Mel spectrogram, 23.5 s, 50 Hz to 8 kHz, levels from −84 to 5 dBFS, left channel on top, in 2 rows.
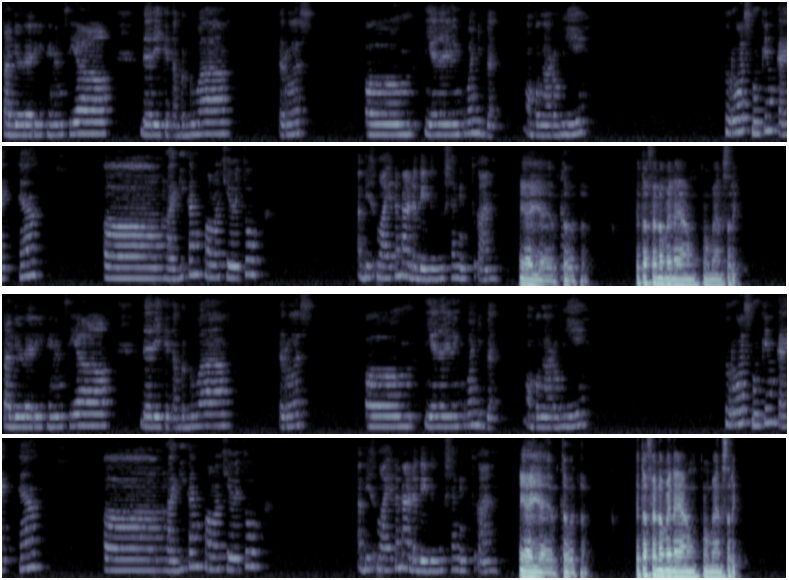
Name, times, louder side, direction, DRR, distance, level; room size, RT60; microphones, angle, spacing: voice 1, 0.0-3.4 4.2-4.6 5.4-7.4 7.8-8.7 10.8-12.3 13.3-15.6 17.1-19.2, left 1 dB, 15° left, 1.9 m, -39 dB
voice 2, 19.5-20.6 21.3-22.8, right 5 dB, 55° right, 0.3 m, -20 dB
6.7 x 3.7 x 4.4 m
head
